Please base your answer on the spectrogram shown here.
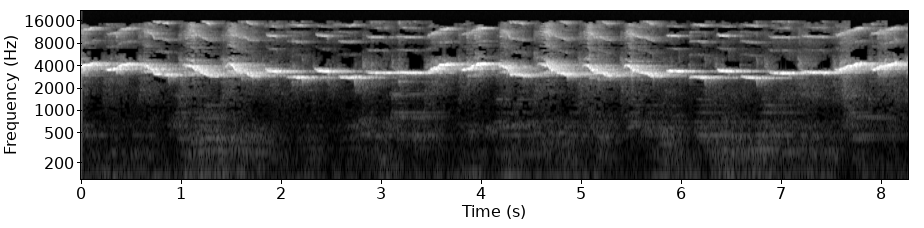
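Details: Repetidor Goiano song of a chestnut-bellied seed finch (curió): melodious, liquid whistles sliding up and down in repeated wavy phrases, delivered nonstop, rich and bright over a quiet background.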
